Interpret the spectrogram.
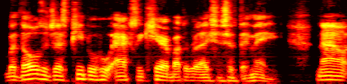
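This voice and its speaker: A man in his thirties co-hosting a podcast in casual chat, animated and repeating words while he gathers his thoughts. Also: deep voice, husky. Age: 30s. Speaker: podcast co-host.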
